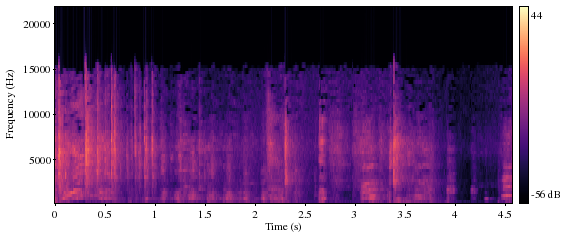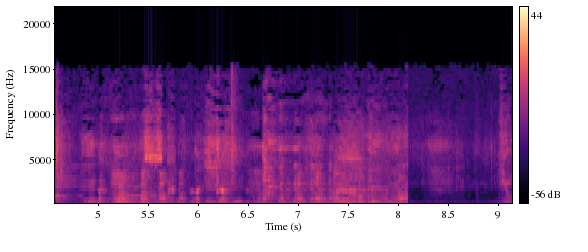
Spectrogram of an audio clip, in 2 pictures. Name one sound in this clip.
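Several teenagers laugh loudly and hysterically close by.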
